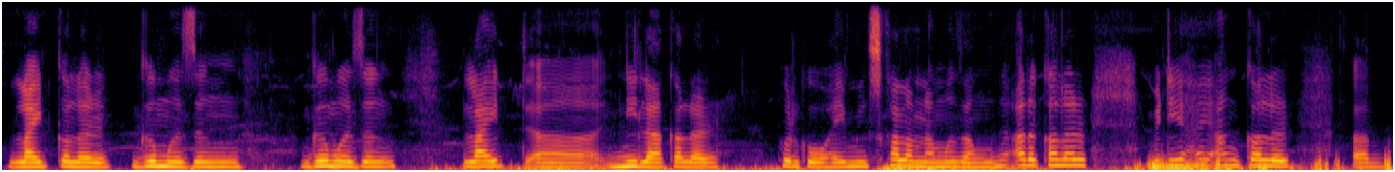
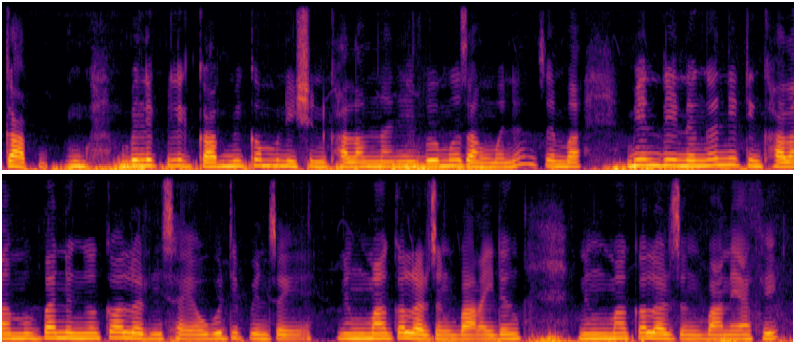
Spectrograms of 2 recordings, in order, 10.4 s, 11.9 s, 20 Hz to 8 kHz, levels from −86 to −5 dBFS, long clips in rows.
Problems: low volume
